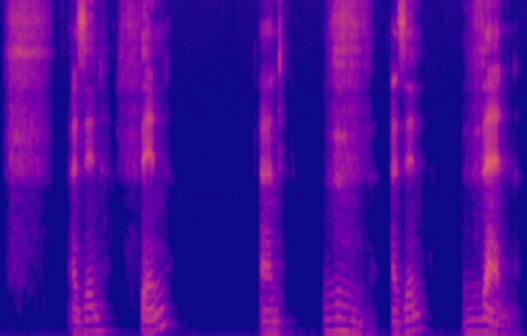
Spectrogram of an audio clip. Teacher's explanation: What we do is we put the tongue against our top teeth, like this. And then we push the air through the gap between the teeth and the tongue. And this produces air and produces the sound that we want. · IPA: θ and ð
